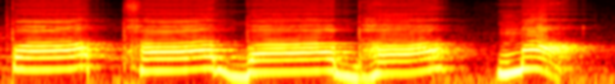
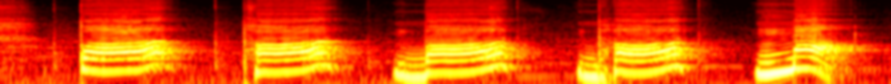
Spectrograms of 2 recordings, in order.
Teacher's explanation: हमारे जो नीचे के ओठ और ऊपर के जो ओष्ठ है ये दोनों आपस में स्पर्श करते हैं, चिपकते हैं, संपर्क में आते हैं या आपस में सटते हैं, तब इनका उच्चारण होता है।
